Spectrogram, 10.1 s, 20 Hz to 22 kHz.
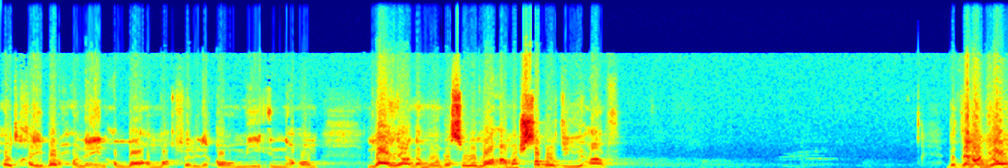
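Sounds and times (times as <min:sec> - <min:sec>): faint high-pitched cry: 0:07.8 - 0:08.4.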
